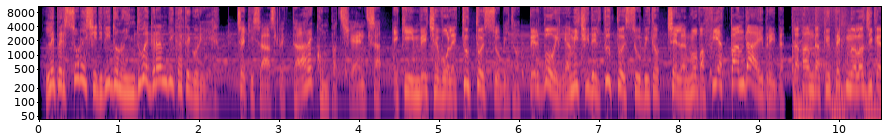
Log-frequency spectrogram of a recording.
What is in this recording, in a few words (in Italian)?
istituzionale; fiat panda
